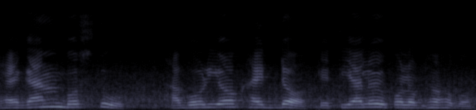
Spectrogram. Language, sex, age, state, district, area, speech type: Assamese, female, 45-60, Assam, Tinsukia, urban, read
